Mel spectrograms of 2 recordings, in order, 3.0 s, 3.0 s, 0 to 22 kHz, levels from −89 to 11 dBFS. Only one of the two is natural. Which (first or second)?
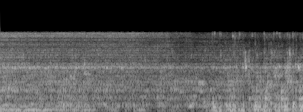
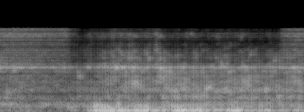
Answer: first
